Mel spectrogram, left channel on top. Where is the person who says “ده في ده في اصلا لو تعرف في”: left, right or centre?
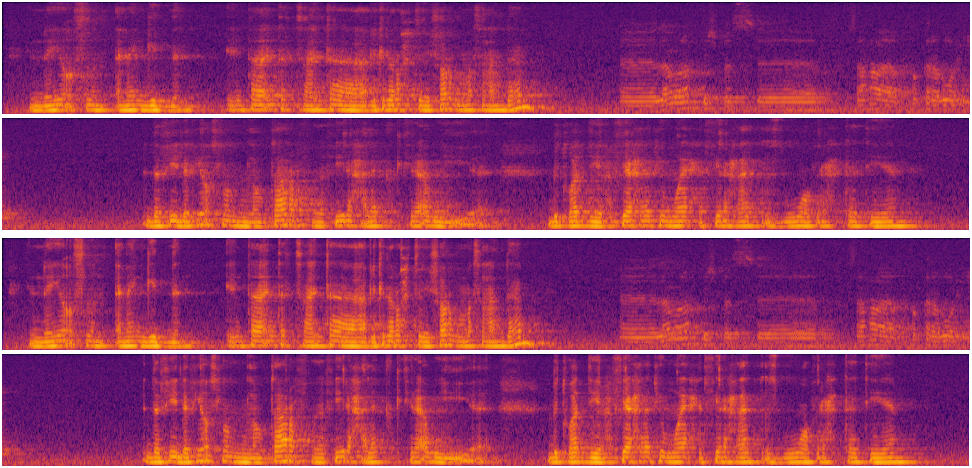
Right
